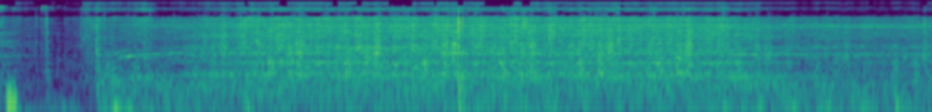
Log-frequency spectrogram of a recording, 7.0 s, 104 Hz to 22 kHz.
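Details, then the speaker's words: Engine that sat 20 years, cranked with all spark plugs out, WD sprayed into the cylinders, in neutral with the clutch pushed. Steady starter whir with soft, even puffing from the open plug holes and no binding or clunks, so it turns freely. "You can hear that, just the puffing. That's all we want."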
